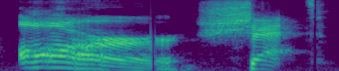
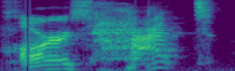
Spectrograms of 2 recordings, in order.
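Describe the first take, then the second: First: The name breaks as 'ar' plus 'shat'. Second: The name breaks as 'ars' plus 'hat'.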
